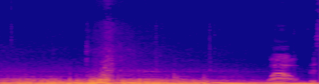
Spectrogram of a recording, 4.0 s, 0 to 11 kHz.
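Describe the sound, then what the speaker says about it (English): A Porsche GT4 sports car engine revs hard under throttle on a mountain highway, rising and falling in pitch with a sharp surge midway and another near the end, loud and close with people talking over it. "the throttle response is off the charts"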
